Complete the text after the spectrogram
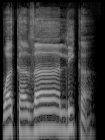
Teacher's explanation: Kita keluarkan sedikit ujung lidah kita bagi memenuhi zat huruf zal tu sendiri, makhraj zal tu.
